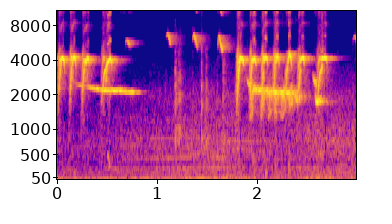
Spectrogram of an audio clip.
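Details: White-rumped shama song, used to provoke other birds into singing: sharp chips and a long falling whistle, a pause with high squeaky notes, then a fast trilled burst with a descending whistled slur.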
